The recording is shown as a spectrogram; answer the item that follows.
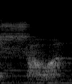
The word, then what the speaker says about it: Samhain: It's because people nowadays don't respect the classic traditions of Halloween, or as he correctly pronounces it, The Festival of Samhain.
